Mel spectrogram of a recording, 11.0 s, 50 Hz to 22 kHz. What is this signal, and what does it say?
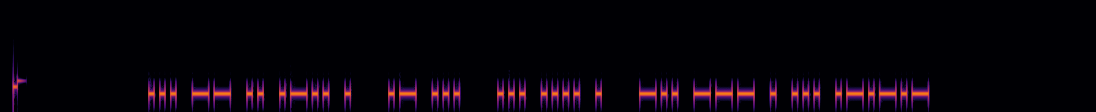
Morse code, heard as a keyed tone, about 21 wpm, 700 Hz. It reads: SMILE AS SHE DOES.
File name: practice / 22wpm / Sentences with 2-Word Phrases - 22wpm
